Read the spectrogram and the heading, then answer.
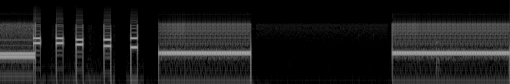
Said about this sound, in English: All right, well, I'm going to dial her phone number right now and see why she's not calling you back, okay?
